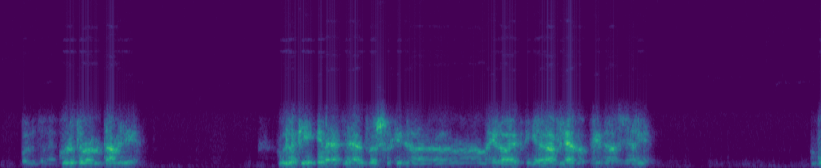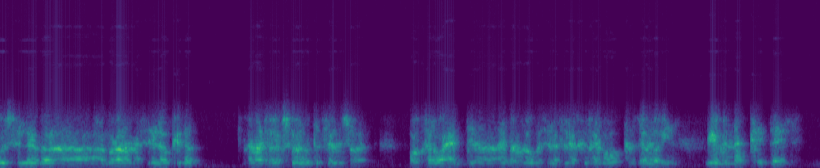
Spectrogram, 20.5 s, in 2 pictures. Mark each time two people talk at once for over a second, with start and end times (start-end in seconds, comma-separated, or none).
6.7-8.1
